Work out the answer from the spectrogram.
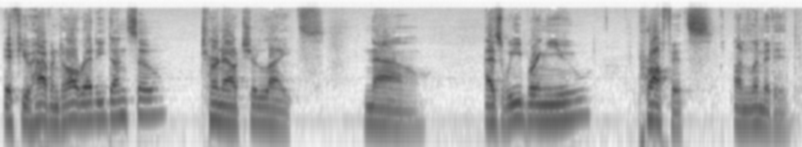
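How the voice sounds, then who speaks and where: An actor playing an ominous horror anthology host in old-time radio style, portentous and deliberate. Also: male voice, lowish voice. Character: ominous male horror-anthology host introducing tonight's tale.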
